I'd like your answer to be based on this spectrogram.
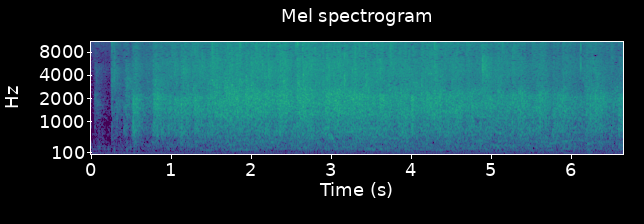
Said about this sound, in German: Applaus.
